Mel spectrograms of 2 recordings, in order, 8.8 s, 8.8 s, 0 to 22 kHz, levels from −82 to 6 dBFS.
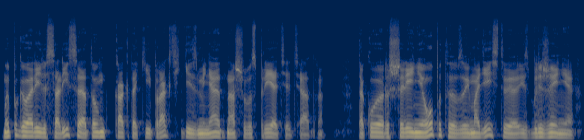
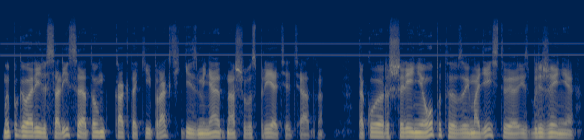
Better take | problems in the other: first | high-pitched whine; faint; throughout; 4.5 kHz, 25 dB below the speech

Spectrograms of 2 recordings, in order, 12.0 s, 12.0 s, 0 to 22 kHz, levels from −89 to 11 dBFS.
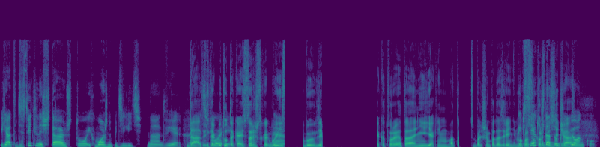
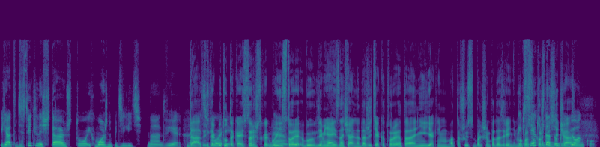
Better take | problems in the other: second | audio cutting out; at 5.5 s, at 6.5 s for 1 s and at 9 s

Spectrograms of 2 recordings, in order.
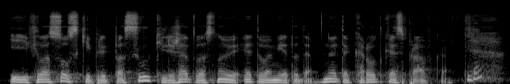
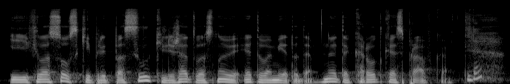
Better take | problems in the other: second | garbled, watery; slightly; nothing above 11 kHz

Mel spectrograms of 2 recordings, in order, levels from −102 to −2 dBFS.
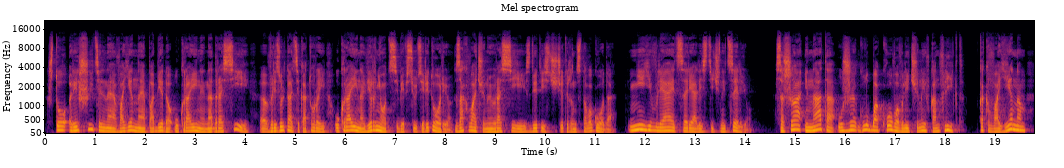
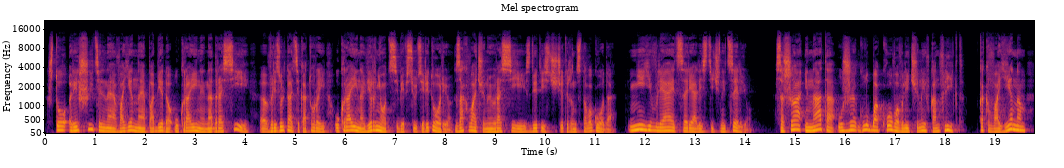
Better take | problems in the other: neither | none

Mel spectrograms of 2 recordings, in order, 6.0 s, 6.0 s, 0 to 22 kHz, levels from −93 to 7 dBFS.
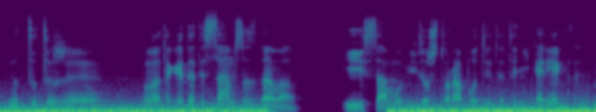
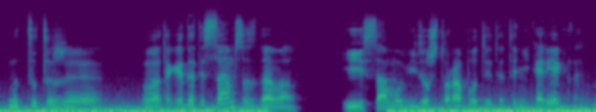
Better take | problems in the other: second | wind noise on the microphone; heavy; until 2.5 s and from 4 s on; 3 dB below the speech; occasional gusts in the second

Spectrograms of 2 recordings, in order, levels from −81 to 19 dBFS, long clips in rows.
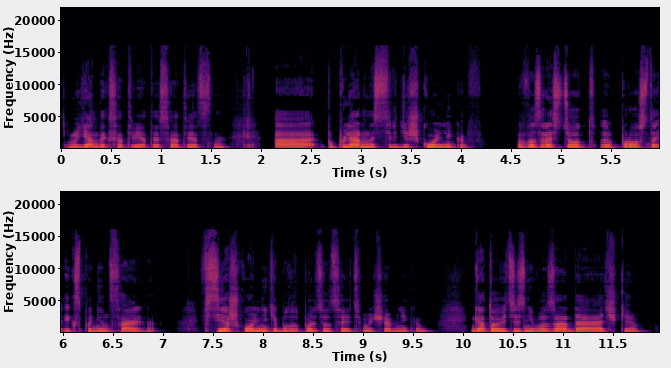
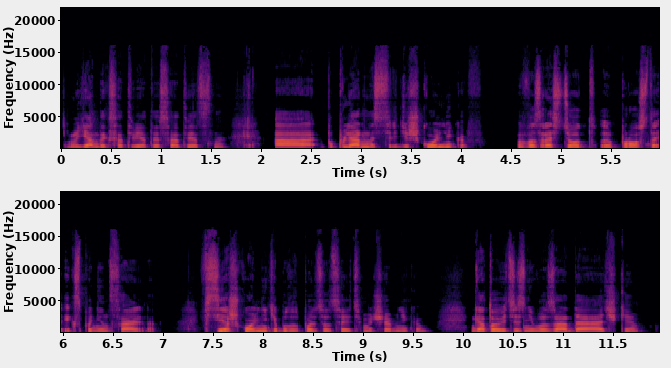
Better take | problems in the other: first | thin; somewhat; fading below 300 Hz

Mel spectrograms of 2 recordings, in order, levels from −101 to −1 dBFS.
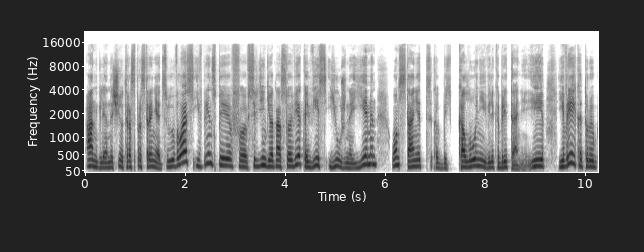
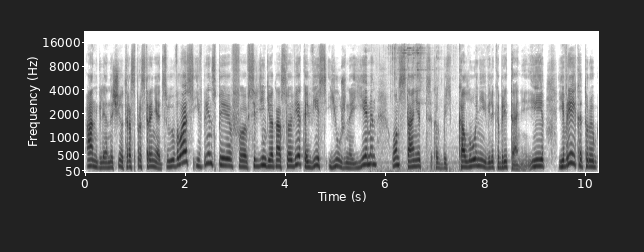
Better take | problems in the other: first | jangling keys; faint; from 5.5 to 7.5 s; peak 15 dB below the speech

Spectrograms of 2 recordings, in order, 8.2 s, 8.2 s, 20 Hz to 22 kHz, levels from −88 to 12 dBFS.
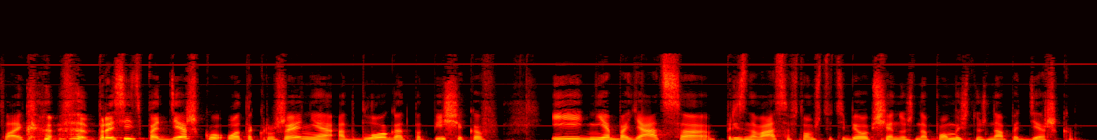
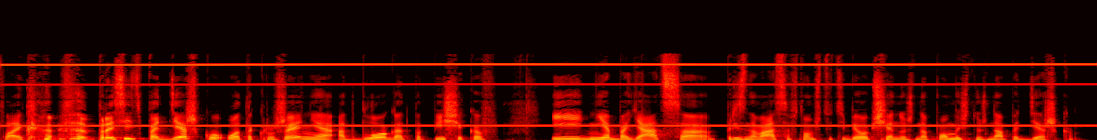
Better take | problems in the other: first | high-pitched whine; loud; throughout; 12 kHz, 5 dB below the speech; faint in the first

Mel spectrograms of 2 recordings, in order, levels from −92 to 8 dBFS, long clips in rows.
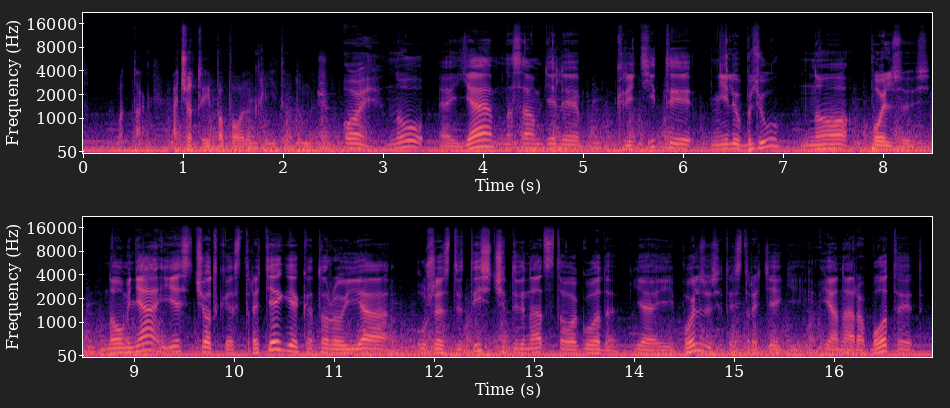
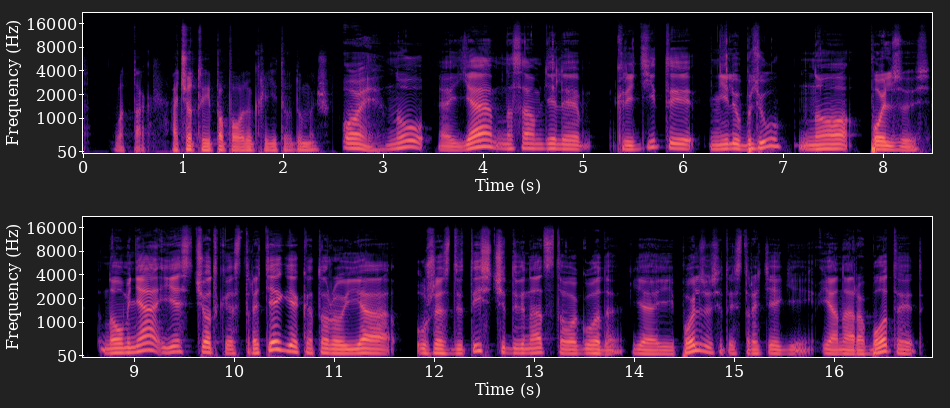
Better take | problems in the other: second | low rumble; noticeable; throughout; 10 dB below the speech

